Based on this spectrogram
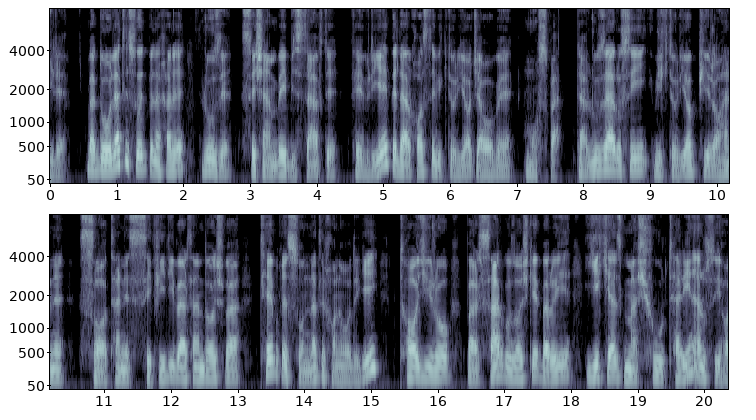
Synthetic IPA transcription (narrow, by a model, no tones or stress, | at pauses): iɾḛ | væd̪oːlæt̪ʰe̞soed̪̚be̞læxæɾe̞ | ɾuːze̞ | se̞ʃæmbe̞jbiːst̪ohæft̪ʰe̞ | fe̞vɾije̞be̞d̪æɾxɒːst̪e̞vikt̪ʰo̞ɾijɒːd͡ʒævɒːbe̞ | mosb̥æ̰t̪̚ʰd̪̥æɾːuːzeæɾuːsiːvikt̪ʰoɾijɒːpʰiːɾɒːɦæne̞ | sɒːt̪ʰæne̞se̞fiːd̪iːbæɾt̪ʰænd̪ɒːʃt̪væ | t̪ʰe̞bɣe̞so̞nːæt̪ʰe̞xɒːnevɒːd̪e̞ɡiː | t̪ʰɒːd͡ʒiːɾo | b̥æɾsæɾɡo̞zɒːʃt̪̚cʰʲe̞bæɾɒːje | je̞cʰiːæzmæʃhuːɾt̪ʰæɾiːnæɾuːsiːɦɒː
